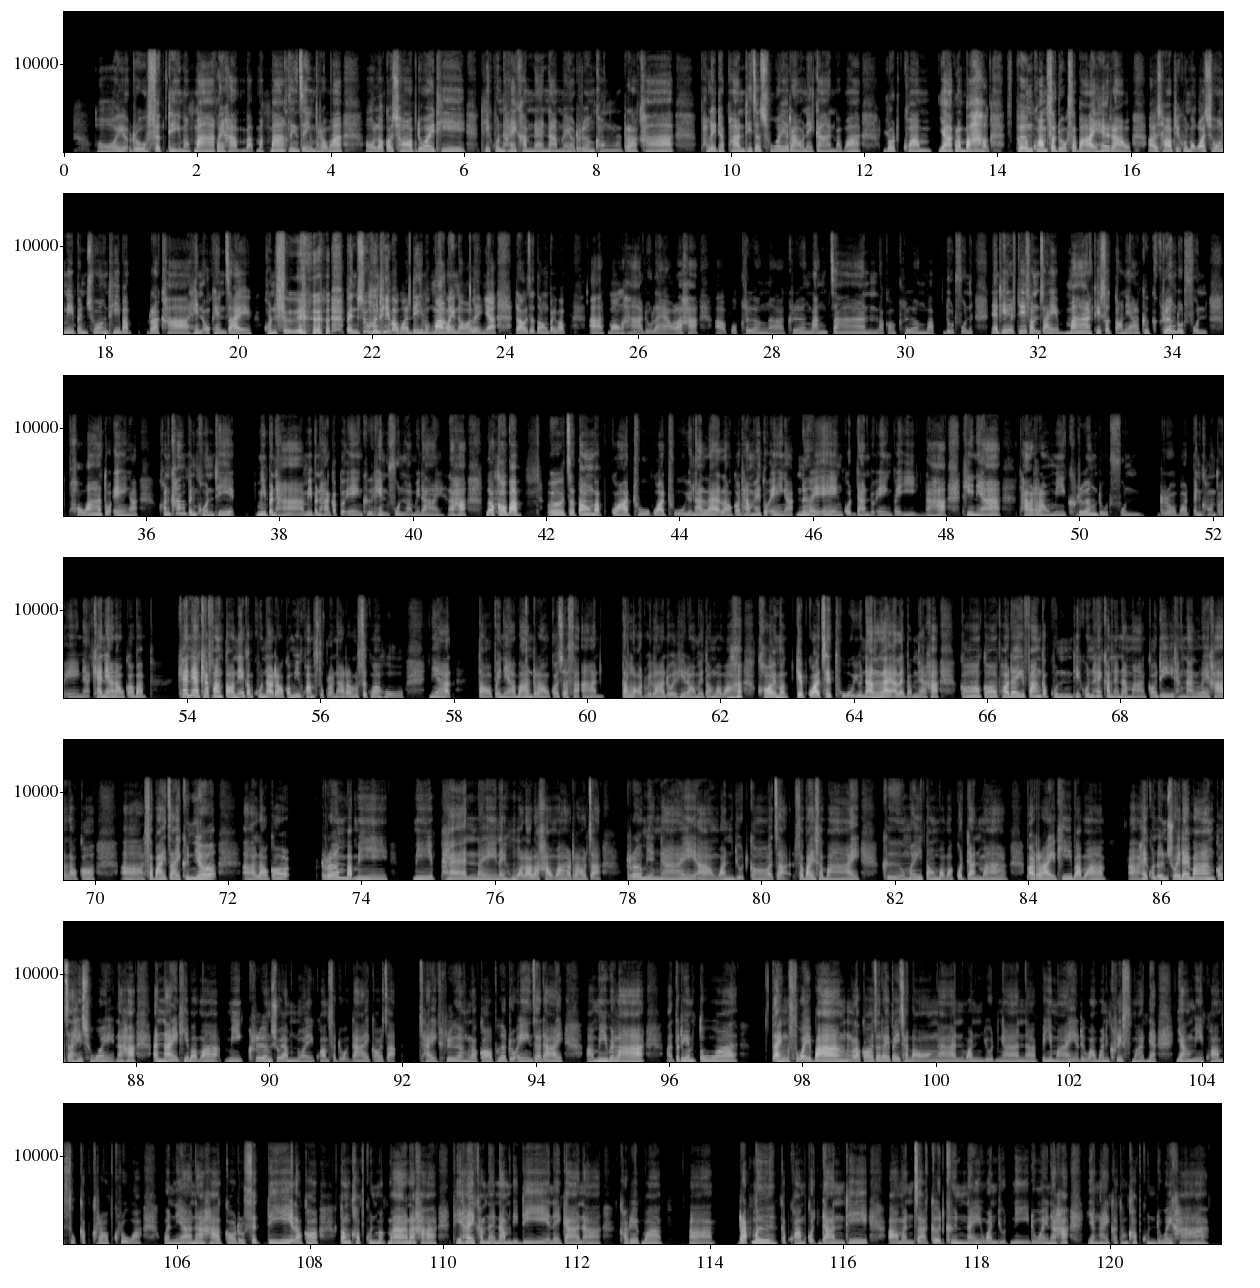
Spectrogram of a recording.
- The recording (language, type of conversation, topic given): Thai, advice, ฉันควรทำอย่างไรเมื่อวันหยุดทำให้ฉันรู้สึกเหนื่อยและกดดัน?
- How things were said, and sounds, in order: laughing while speaking: "บาก"; chuckle; laughing while speaking: "ช่วงที่แบบว่า"; other background noise; tapping; laughing while speaking: "ว่า"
